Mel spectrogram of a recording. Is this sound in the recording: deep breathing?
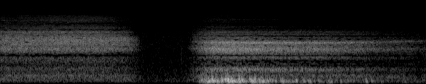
yes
